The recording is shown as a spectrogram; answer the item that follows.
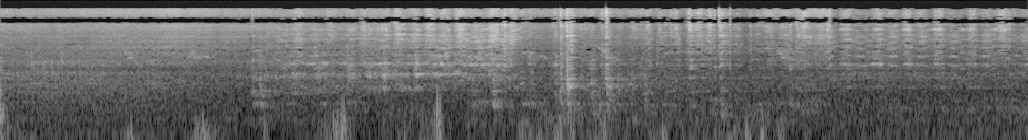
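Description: Wire whisk scraping and stirring against a steel skillet in quick, irregular strokes, working half-and-half into a butter-and-flour roux for cream gravy.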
